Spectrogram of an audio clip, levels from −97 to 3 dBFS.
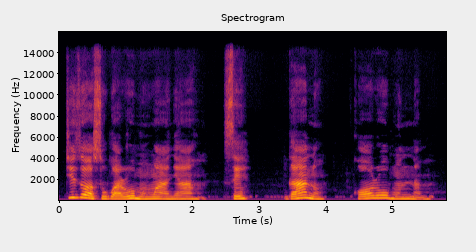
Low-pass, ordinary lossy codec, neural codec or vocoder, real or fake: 14.4 kHz; none; vocoder, 44.1 kHz, 128 mel bands every 512 samples, BigVGAN v2; fake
